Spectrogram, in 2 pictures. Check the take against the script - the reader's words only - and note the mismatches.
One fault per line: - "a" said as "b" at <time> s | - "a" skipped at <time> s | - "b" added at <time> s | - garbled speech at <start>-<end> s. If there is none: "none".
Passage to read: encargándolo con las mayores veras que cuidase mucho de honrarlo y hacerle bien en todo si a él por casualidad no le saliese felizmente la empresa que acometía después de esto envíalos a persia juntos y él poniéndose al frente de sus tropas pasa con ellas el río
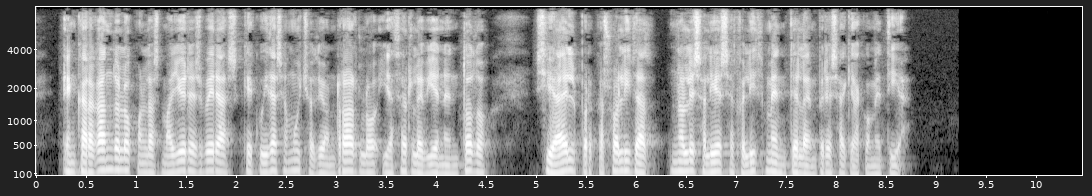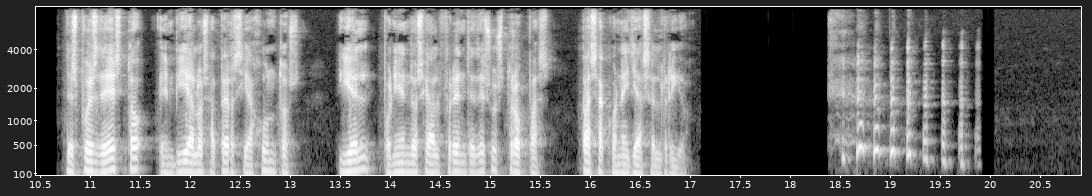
none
